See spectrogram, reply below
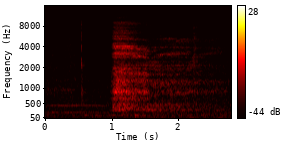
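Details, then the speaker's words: A cat snoring in a quiet room: a faint click, then a single soft, hissy breath noise that slowly fades. "I don't know if you can hear that but that's my cat Clyde she's snoring oh God I'm really sorry if you can hear that"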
